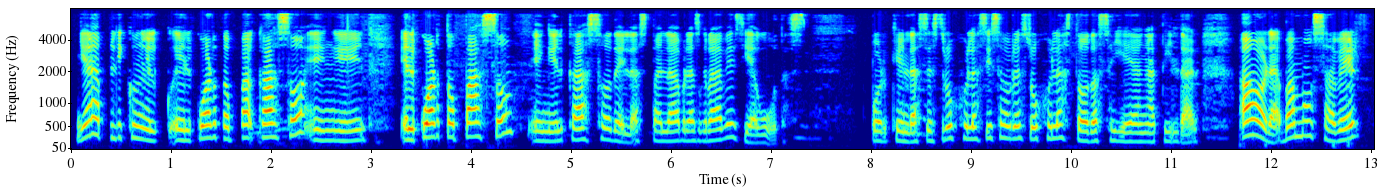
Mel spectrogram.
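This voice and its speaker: A woman's voice: fairly high pitch, moderate pace, darkish tone, dry recording, lo-fi sound. A woman teaching a grammar lesson, explaining step by step and stressing key syllables.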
